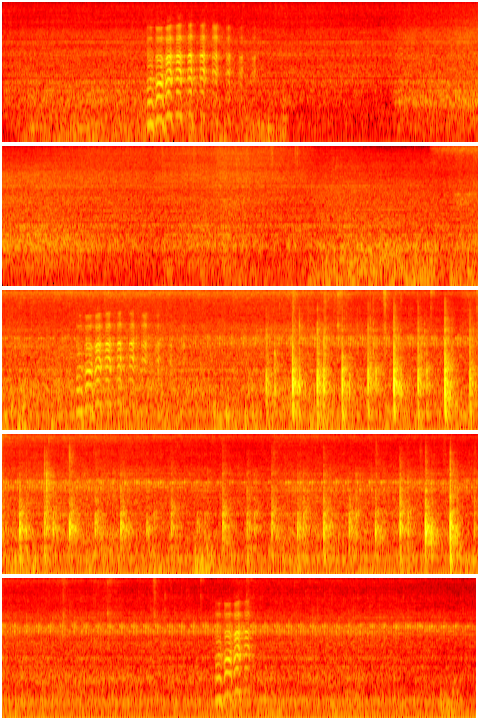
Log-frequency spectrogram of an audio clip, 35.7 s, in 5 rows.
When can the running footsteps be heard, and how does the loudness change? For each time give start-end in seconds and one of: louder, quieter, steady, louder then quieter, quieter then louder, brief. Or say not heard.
17.9-28.6 quieter then louder.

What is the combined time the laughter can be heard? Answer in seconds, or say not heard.
4 s.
